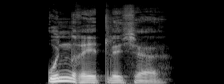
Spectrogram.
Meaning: inflection of unredlich: 1. strong/mixed nominative/accusative feminine singular 2. strong nominative/accusative plural 3. weak nominative all-gender singular
- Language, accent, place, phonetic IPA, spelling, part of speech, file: German, Germany, Berlin, [ˈʊnˌʁeːtlɪçə], unredliche, adjective, De-unredliche.ogg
